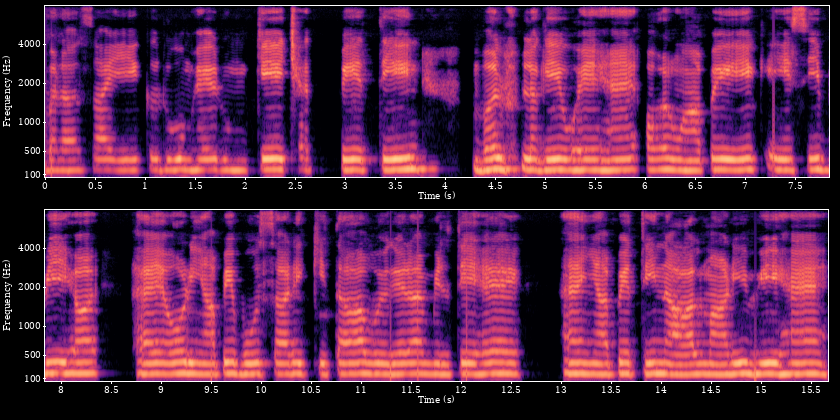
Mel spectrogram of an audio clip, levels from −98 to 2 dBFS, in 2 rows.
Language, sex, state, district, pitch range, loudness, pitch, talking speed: Hindi, male, Bihar, Kishanganj, 180-185 Hz, -17 LUFS, 180 Hz, 140 wpm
